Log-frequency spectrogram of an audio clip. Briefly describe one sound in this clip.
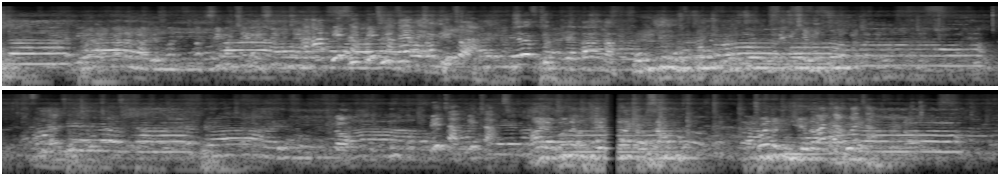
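A group of young men and women sing together in a room with some echo.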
